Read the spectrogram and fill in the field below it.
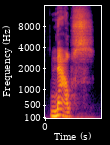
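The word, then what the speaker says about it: nous: ask the Greek word ancient Greek word called Mouse n Oh us it rhymes with Mouse it's a little difficult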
